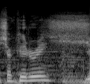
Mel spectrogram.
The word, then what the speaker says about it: charcuterie: Charcuterie? – Yeah, charcuterie.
